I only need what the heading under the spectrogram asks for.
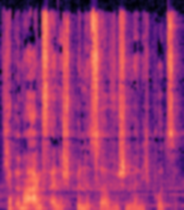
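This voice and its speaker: An actress playing an obsessive, lonely young chambermaid who speaks in terse, intense lines and inner monologue in a radio drama. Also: female voice, mid-range voice, steady tone, fairly quick, a little mellow, faint music behind, lightly acted. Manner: terse, intense, sometimes whispered.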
